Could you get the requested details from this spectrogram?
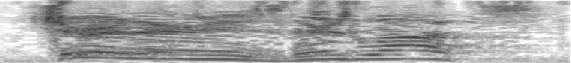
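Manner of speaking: high, loud, eager voice. Acted. Playwright voices the eager friend reassuring Melvin, high and loud. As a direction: answer like it's obvious, bursting with certainty.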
